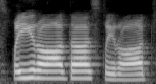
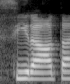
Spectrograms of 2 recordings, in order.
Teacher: صراطا صراط صاد کو موٹا پڑھیں گے, سراتا نہیں پڑھیں گے, صاد کو موٹا پڑھیں گے, را کو بھی موٹا پڑھیں گے اور طا کو بھی موٹا پڑھیں · سوین علی 2 کاؤنٹ کریں گے, کھڑی حرکت ہے. صراطا صراط صاد کو موٹا پڑھیں گے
